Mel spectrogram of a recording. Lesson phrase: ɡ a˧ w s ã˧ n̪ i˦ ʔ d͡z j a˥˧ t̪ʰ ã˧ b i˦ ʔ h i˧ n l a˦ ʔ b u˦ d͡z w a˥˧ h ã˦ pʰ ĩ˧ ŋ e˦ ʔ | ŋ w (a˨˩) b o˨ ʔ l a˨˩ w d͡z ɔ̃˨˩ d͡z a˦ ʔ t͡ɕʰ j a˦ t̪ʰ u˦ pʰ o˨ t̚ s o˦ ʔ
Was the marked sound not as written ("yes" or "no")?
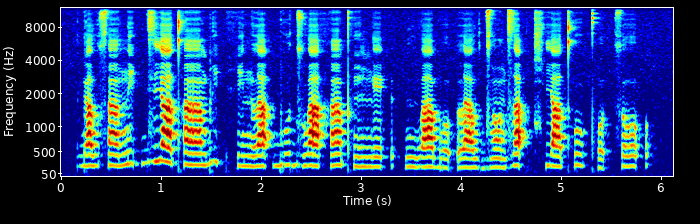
yes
